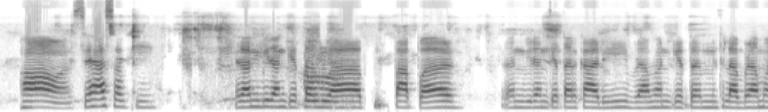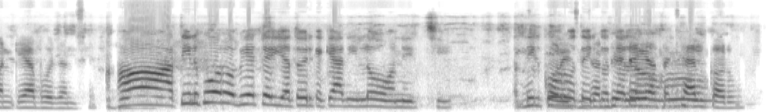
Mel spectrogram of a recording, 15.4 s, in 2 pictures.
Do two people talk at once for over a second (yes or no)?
yes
